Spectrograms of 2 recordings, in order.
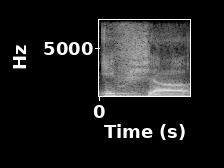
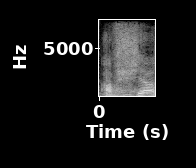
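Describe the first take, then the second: First: The first vowel is an 'i' sound. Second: The first vowel is an 'a' sound. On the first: The speaker calls it right. "इफ़शा उन है" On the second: The speaker calls it wrong. "अफ़शा गलत लफ्ज़ है"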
